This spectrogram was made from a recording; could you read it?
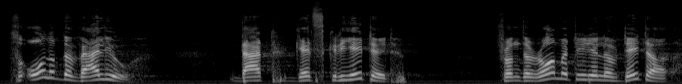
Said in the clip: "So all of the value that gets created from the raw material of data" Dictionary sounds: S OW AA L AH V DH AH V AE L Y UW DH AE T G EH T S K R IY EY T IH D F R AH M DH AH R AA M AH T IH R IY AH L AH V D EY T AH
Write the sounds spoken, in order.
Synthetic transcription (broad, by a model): S OW AA L AH V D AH V AE L Y UW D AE T G EH T S K R IY EY T IH D F R AH M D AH R AA M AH T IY R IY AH L AH V D EY T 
